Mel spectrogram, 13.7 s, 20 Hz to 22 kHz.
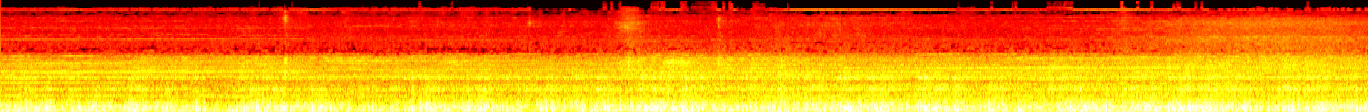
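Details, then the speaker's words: Webasto diesel fuel-burning parking heater on Land Rover Freelander 2, running about half an hour: steady, even jet-like roar with no pulsing, popping or surging; burner running cleanly, hoses and coolant warm, normal running. "it's all running it's been on for like half an hour"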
